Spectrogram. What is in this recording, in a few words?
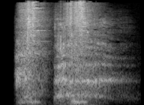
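werewolf skill B; langren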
